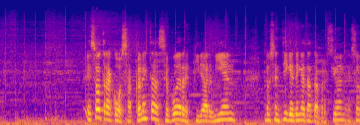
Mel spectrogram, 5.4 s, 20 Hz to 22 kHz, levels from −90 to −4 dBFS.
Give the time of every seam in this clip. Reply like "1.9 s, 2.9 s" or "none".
1.2 s, 1.9 s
